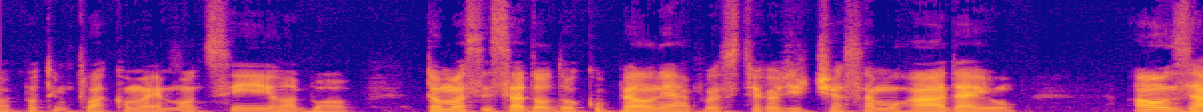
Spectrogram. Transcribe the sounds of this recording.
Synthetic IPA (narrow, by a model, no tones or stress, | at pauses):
pɔt̪ːiːmt̪lakɔmɛ̰mɔːt͡siːlɛbɔ | t̪ɔmasisad̪ɔlˠd̪ɔkupɛlɲɛapɾɔscɛɾɔɟit͡ʃɪasamuɦaːd̪ajuː | ʔaɔnza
